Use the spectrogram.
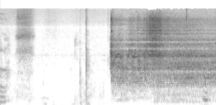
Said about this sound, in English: Ready? Yeah. Let's start this engine real quick.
